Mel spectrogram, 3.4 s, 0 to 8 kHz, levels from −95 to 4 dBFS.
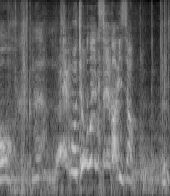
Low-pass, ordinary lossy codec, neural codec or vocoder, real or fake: none; none; codec, 16 kHz, 0.8 kbps, ZipCodec; fake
